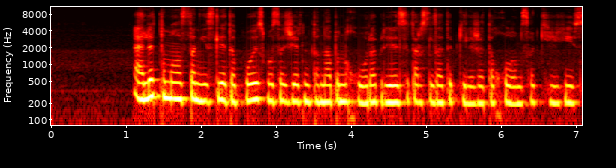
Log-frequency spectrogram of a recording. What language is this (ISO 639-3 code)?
kaz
